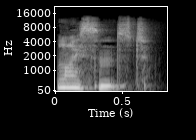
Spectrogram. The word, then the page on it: licensed: British English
